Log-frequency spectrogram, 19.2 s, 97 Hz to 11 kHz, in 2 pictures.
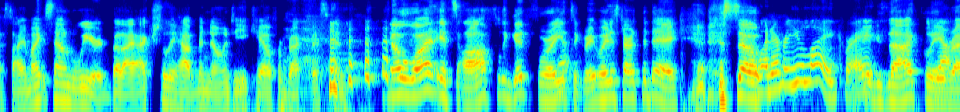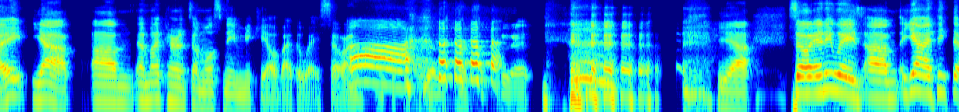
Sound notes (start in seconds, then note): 15.1 laughs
